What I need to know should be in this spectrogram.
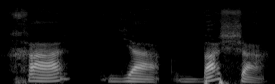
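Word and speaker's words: הַיַּבָּשָׁה: Ha. Ya. Ba. Sha. Again, this is silent. Ha. Ya. Ba. Sha. Hayabasha.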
